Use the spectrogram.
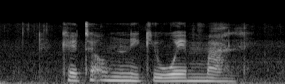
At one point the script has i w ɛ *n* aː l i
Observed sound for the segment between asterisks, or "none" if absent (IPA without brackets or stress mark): m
